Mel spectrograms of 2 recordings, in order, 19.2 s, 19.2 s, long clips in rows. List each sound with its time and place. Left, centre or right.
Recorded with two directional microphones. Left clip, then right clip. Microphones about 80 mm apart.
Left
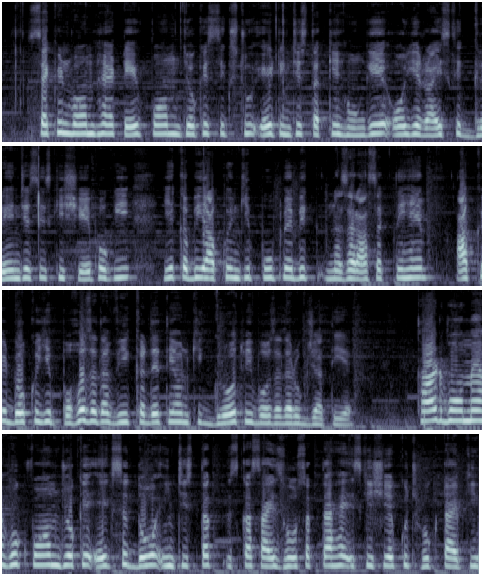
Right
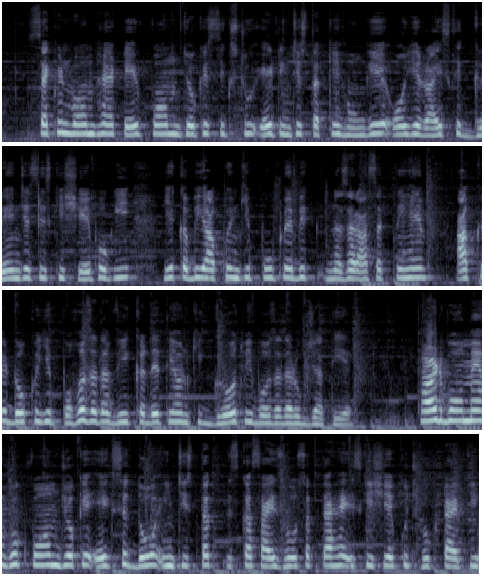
0.7 s speech: left
0.9 s a woman's voice: left
1.5 s a woman's voice: left
1.8 s a woman's voice: left
14.9 s a woman's voice: left
15.1 s a woman's voice: left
